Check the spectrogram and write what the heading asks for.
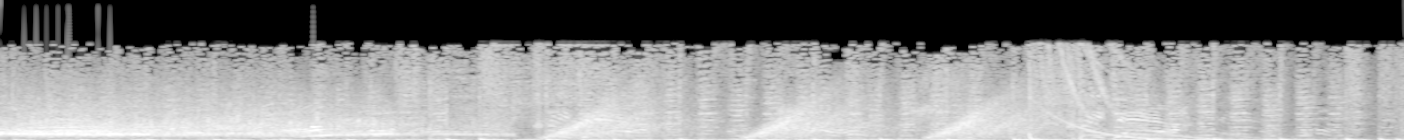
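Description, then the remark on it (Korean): A loud, continuous wash of audience applause and cheering welcoming singer Insooni as a guest on a show, with several rising whistles sweeping upward midway and a steady rhythmic beat pulsing underneath. “이렇게 박수와 환호를 막 받을 때 어떤 생각이 드십니까?”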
